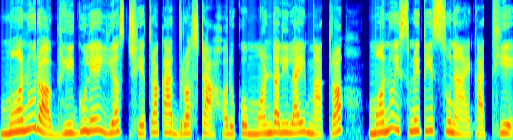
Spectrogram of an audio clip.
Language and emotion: Nepali, neutral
